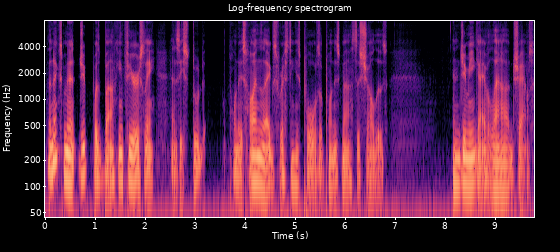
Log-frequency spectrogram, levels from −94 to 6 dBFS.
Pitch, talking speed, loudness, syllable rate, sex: 120 Hz, 165 wpm, -20 LUFS, 5.0 syllables/s, male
